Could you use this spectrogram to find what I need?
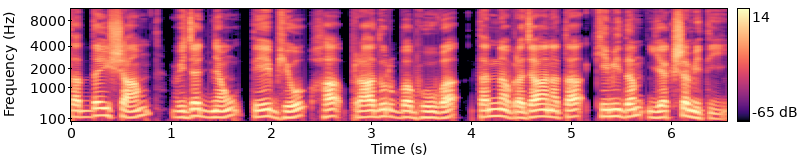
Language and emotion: Kannada, neutral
